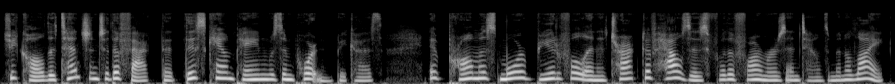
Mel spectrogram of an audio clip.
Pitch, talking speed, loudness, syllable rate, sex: 225 Hz, 170 wpm, -17 LUFS, 5.4 syllables/s, female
